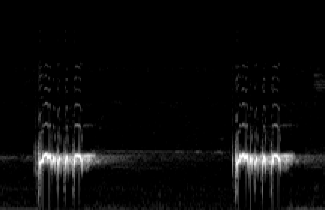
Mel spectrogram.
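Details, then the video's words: Zebra dove of the local wild strain in full song, meant to set other doves singing. Two rapid rolling cooing phrases roughly two and a half seconds apart, each with a soft fading tail, in quiet surroundings. "Suara Burung Perkutut Lokal Gacor"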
